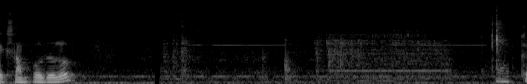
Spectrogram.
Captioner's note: printer machine sound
